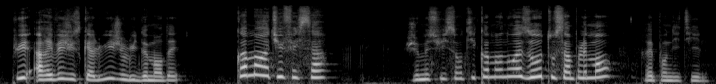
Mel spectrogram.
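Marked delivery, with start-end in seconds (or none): 2.4-3.3 put-on high, loud, astonished child; amazed question. A narrator's reading. Child asks alien about the flight, amazed. 4.1-6.1 put-on high childlike voice; blithe child. A narrator's reading. Alien child explains flying to friend, blithe.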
